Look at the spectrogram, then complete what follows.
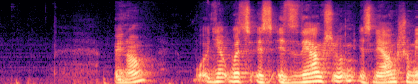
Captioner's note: speaking Chinese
